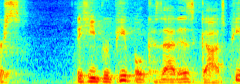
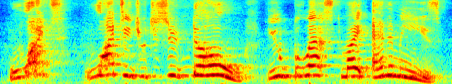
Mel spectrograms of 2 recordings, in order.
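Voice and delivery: high, indignant cry of disbelief; outraged shout; 5 dB louder, slower than usual. Acted. Angry king shouting high at Balaam who blessed his enemies. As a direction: shriek at the prophet who betrayed him. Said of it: "Balak is standing there going".

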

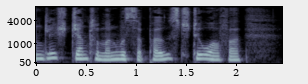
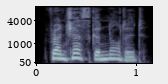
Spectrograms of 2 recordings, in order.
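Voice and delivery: ordinary delivery, nothing marked

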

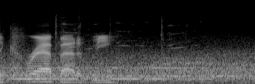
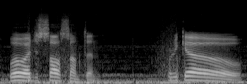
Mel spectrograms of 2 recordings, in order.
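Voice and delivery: startled, louder and higher; scared horror game streamer; 6 semitones higher, 4 dB louder than usual. Real, not acted. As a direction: jump at something you glimpsed. Startled by something moving.

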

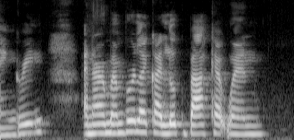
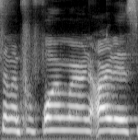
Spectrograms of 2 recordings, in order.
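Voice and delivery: normal talking voice

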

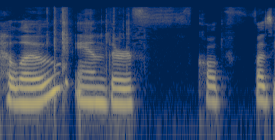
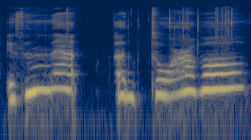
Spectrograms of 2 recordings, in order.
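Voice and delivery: higher, delighted question; gushing; 8 semitones higher than usual. Real, not acted. Asking viewers about the bows, higher delighted gush. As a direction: invite viewers to swoon with her.

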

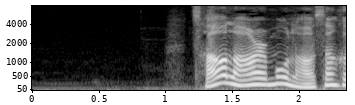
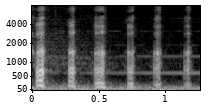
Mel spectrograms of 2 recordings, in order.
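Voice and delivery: a long, breathy laugh trailing off; 3 semitones higher, 11 dB quieter than usual. Acted. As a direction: let out a long scornful laugh. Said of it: "发出了一声长笑". (一声长长的冷笑)

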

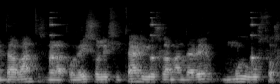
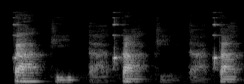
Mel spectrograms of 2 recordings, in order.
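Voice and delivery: triplet syllable count; 3 semitones lower, slower than usual. Shown as a demonstration. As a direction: tick out triplets on the beat. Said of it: "Para el tresillo utilizan".

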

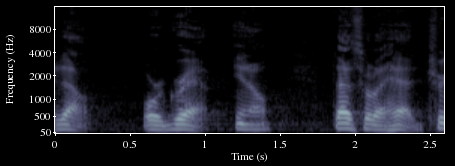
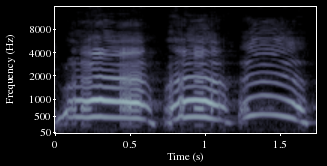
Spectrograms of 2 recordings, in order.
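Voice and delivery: much higher, louder mock baby wail; imitating a baby crying; 5 dB louder, much slower than usual. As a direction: wail like a newborn who wants attention. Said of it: "and he's crying".

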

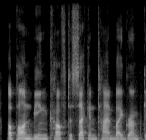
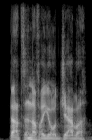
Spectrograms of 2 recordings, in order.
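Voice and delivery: snapping teacher; 3 semitones higher, 6 dB louder than usual. Acted. Narrator voices Grumpkin.

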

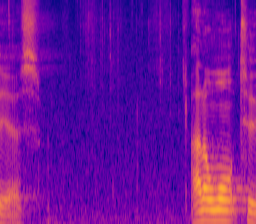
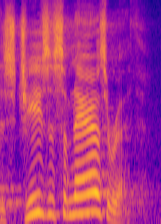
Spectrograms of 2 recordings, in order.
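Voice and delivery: high, loud reply over a crowd; retold shout, pitched way up; acted shouted answer; 10 semitones higher, 9 dB louder than usual. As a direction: call the answer back loudly. Acted answer shouted to blind man.

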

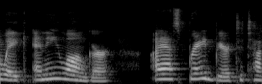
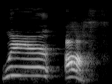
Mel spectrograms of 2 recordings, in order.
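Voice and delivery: high, loud cheering yell; crew shout; 12 semitones higher, 5 dB louder than usual. A narrator's reading. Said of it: "we all shouted".

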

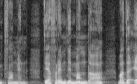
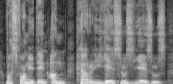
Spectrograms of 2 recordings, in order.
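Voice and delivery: loud lament; 12 semitones higher, 5 dB louder than usual. A narrator's reading. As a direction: wail helplessly at the disaster. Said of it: "klagte Moser". (lautes, hohes Klagen)

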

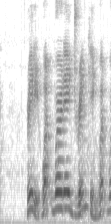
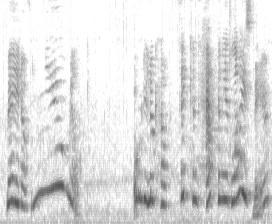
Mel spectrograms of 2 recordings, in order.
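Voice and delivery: high, coaxing mother voice; mother answering. Acted. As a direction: soothe the hungry children. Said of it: "When a pancake heard this".

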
